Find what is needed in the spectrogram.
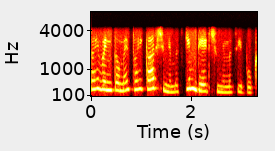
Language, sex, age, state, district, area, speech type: Kashmiri, female, 18-30, Jammu and Kashmir, Baramulla, rural, conversation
